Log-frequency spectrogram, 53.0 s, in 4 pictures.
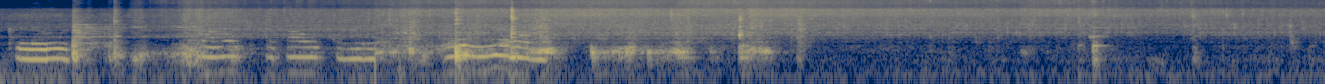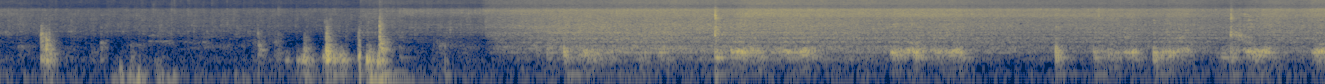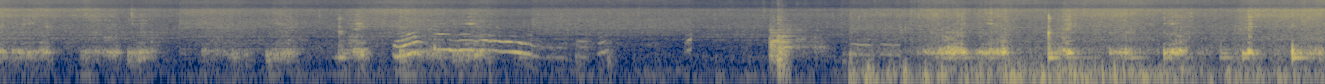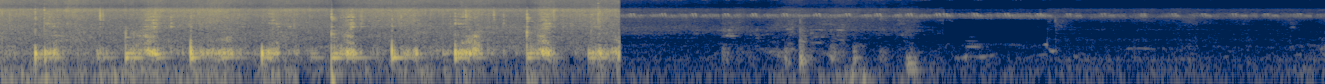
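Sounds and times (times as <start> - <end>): food sizzling in a pan: 0.0 - 49.2
stirring utensil scraping: 22.1 - 23.0, 23.8 - 31.4, 35.2 - 46.0.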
